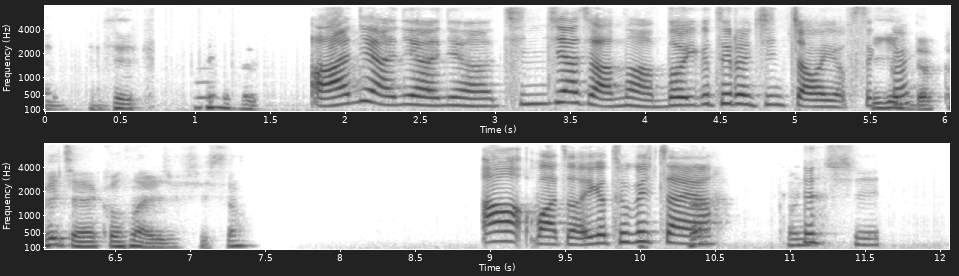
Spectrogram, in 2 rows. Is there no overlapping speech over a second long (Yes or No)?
Yes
